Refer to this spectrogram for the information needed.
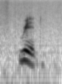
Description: Ääntäminen
US : IPA : [ˈrɪd]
